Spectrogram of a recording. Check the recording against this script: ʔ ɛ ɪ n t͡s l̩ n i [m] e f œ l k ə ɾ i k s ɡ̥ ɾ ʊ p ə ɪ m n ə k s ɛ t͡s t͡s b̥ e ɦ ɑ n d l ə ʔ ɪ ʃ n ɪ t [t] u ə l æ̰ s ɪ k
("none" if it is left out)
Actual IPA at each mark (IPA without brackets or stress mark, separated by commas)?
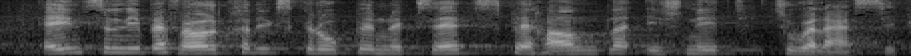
b, t͡s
